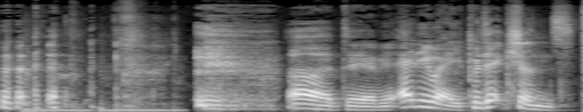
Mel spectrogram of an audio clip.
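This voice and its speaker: A man's voice: mid-range voice, very animated, takes it slowly, noisy background. A man with a Welsh accent co-hosting a podcast, defending himself and steering the casual discussion. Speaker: podcast co-host. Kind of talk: casual banter.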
